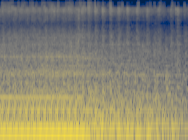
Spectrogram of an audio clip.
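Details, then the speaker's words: Miva mini excavator diesel in cold weather, running just above idle: a steady low chug with even firing and no knocks or rattles, fading slightly. The engine sounds healthy. "you hear this running that idle right there is how this whole thing will work the whole thing will run"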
